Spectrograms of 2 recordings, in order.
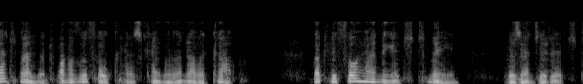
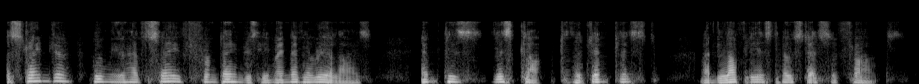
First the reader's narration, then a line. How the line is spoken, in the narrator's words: I faltered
